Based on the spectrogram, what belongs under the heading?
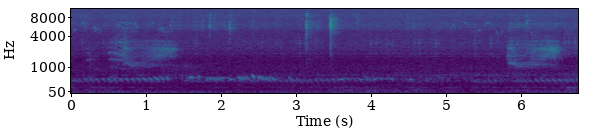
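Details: Displaying black grouse at an April 2020 lek in the Ketmen Range, Kazakhstan, recorded on an iPhone: rolling low bubbling from several males, opening and closing with rasping, explosive hissed sneezes.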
